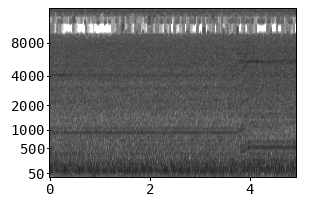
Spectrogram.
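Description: A 2011 Makino F5 machining center spindle runs at a steady 6,000 RPM, giving a continuous high whine with a stable tone that shifts pitch near the end, alone and close up.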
